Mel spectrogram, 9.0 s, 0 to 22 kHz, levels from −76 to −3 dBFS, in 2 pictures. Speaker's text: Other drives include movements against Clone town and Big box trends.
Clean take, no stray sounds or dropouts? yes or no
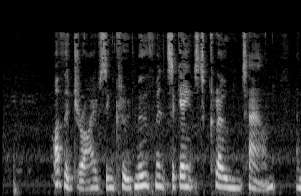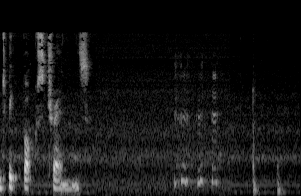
no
